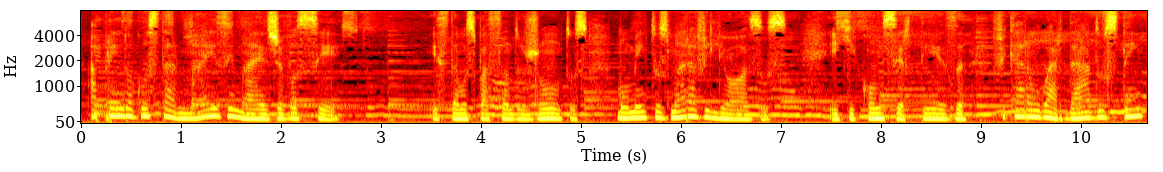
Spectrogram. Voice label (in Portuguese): ROM COMO E BOM TER VOCE FEM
